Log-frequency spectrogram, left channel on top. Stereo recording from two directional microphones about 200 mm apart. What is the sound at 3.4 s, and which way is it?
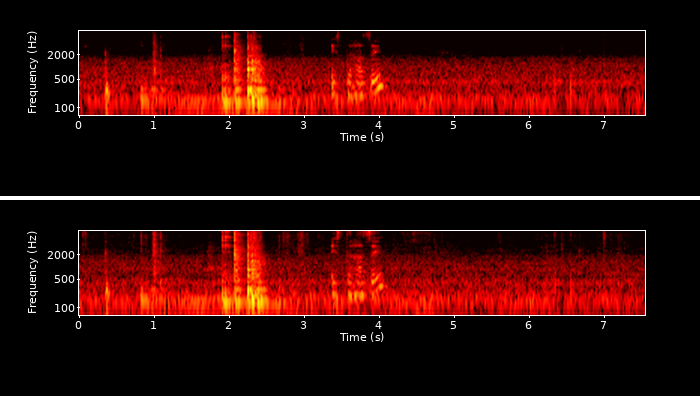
Speech, 45° left (ahead or behind).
